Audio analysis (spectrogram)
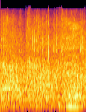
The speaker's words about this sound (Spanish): Si le va a dar fuerte ese aplauso, dáselo fuerte, por favor.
